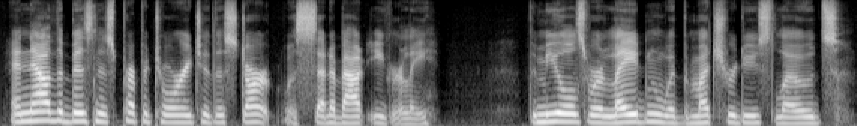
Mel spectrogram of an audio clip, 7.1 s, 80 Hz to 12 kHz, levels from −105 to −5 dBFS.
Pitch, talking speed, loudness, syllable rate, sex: 190 Hz, 175 wpm, -19 LUFS, 5.6 syllables/s, female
